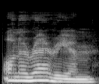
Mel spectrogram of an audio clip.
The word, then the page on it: honorarium: British English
